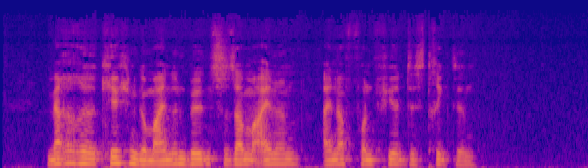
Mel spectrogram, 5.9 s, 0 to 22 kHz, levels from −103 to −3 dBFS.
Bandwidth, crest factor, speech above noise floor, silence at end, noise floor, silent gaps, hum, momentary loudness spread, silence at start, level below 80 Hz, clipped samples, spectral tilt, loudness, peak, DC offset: 15 kHz; 20 dB; 38 dB; 1.1 s; -74 dBFS; none; none; 10 LU; 0.5 s; -66 dBFS; under 0.1%; -6.5 dB/octave; -37 LUFS; -18 dBFS; under 0.1%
